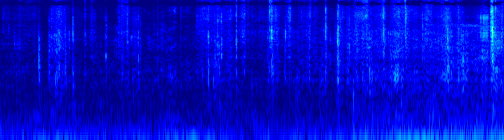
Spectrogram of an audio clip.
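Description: Quiet eating sounds: a burger being bitten and chewed, with soft crinkles and rustles of its paper wrapper, as faint scattered clicks over a low steady hum.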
